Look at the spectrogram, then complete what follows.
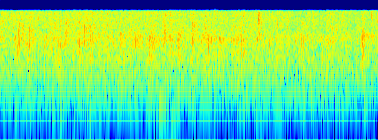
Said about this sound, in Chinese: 鼓掌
